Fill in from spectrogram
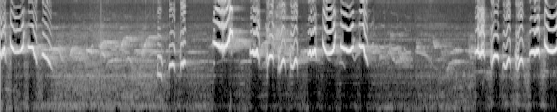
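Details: Agitated Oriental magpie-robin, roused on purpose, pouring out its isian: bright whistled phrases and sharp sweeping notes, a quieter gap, then dense strings of looping high whistles repeated in quick succession.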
